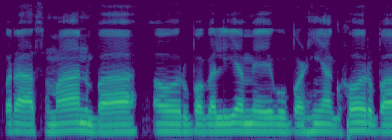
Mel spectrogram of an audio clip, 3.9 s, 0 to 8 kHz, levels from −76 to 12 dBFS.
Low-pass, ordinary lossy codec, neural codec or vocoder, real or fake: none; none; none; real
